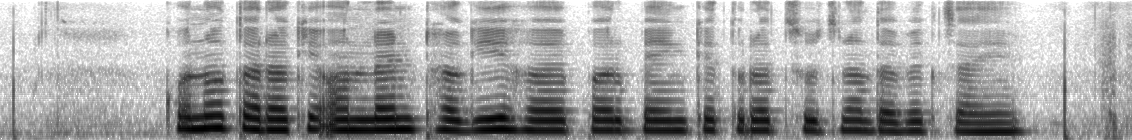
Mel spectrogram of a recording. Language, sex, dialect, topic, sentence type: Maithili, female, Eastern / Thethi, banking, statement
